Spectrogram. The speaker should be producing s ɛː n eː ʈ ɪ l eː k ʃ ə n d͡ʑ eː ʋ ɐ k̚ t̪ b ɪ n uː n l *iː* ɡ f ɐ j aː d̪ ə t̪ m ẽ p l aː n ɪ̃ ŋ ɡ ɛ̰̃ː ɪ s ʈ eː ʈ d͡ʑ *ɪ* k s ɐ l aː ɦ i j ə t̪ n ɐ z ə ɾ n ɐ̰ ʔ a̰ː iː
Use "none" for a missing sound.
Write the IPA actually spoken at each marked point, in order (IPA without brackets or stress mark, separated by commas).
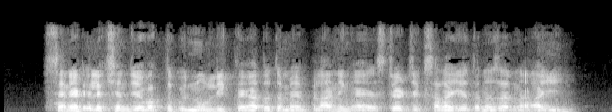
iː, ɪ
